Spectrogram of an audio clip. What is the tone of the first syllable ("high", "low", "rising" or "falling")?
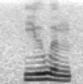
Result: rising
